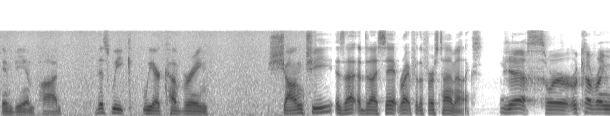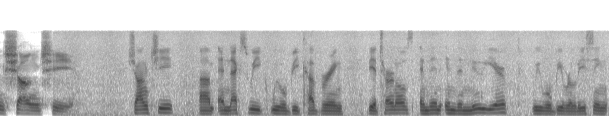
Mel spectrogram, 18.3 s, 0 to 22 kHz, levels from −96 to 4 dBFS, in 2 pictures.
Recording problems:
high frequencies cut off; noticeable; nothing above 7 kHz
hiss; noticeable; until 5 s and from 10 s on; 20 dB below the speech

